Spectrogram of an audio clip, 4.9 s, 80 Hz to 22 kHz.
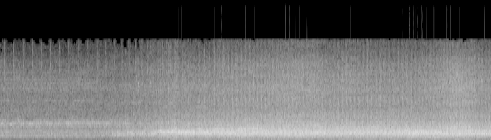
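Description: BMW 635 CSi's straight-six engine running steadily at idle, the sound growing louder about a second and a half in.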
